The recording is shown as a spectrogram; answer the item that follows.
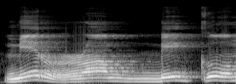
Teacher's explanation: Idgham bila guna itu adalah yang terdiri dari lam dan ro. La guna artinya tidak berdengung, tidak perlu dipanjangkan, ditasydidkan saja ke ro.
